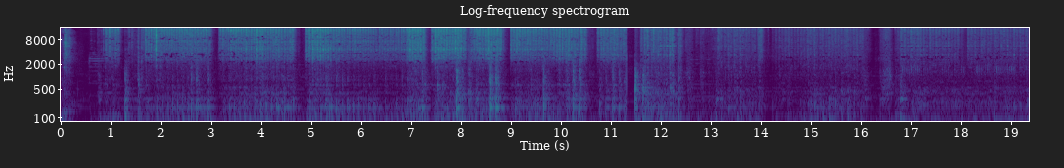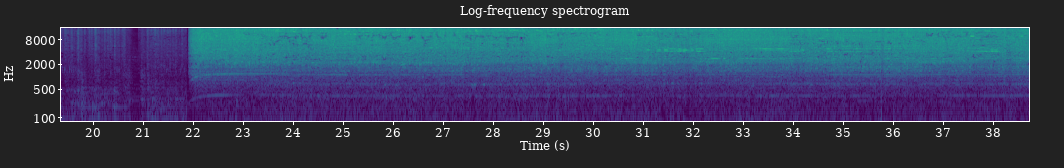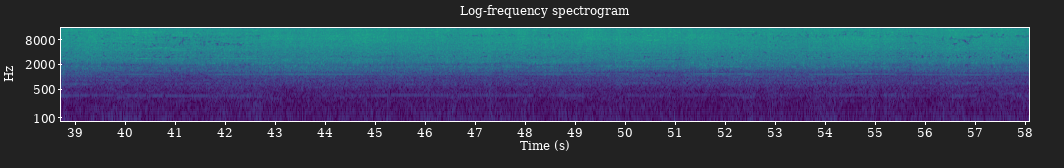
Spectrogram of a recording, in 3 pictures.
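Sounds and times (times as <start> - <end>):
power tool motor: 21.9 - 58.0
abrasive hiss on metal: 41.8 - 58.0.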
